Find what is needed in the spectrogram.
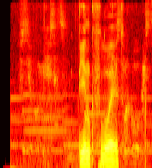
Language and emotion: Russian, neutral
